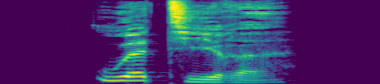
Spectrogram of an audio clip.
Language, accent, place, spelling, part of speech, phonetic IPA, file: German, Germany, Berlin, Urtiere, noun, [ˈuːɐ̯ˌtiːʁə], De-Urtiere.ogg
- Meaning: nominative/accusative/genitive plural of Urtier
